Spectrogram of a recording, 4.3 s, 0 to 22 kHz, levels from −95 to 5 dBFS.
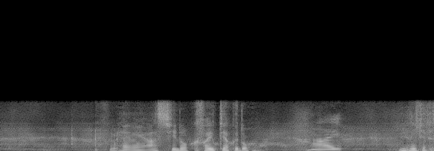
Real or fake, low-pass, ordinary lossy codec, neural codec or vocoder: fake; 7.2 kHz; none; codec, 16 kHz, 1 kbps, FunCodec, trained on LibriTTS, 50 frames a second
